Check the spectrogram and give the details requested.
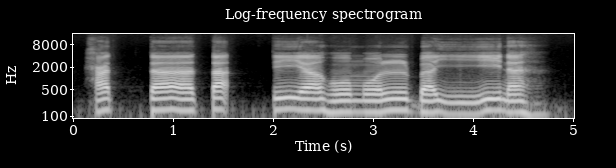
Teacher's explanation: Benar-benar diberhentikan, tidak ada suara nafas mengalir setelah disukunkan hamzahnya.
